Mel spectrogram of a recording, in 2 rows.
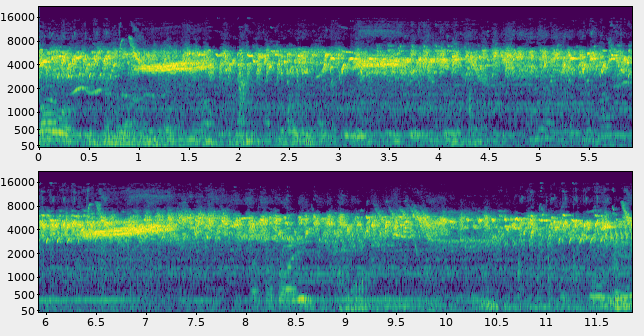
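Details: A young first-year captive European goldfinch singing at a song contest in 2018/2019: a continuous, rapid tinkling twitter of bright, high notes with liquid trills, under faint background voices.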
